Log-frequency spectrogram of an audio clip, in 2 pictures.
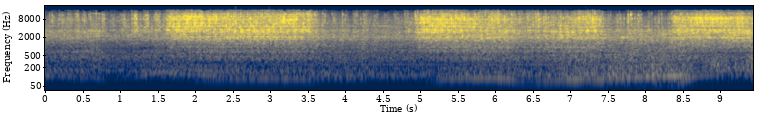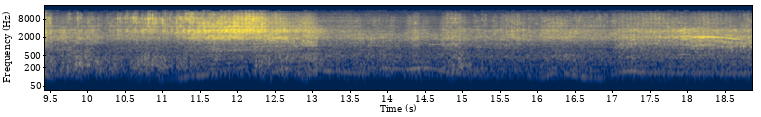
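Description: Demolition derby cars' engines revving hard in about four loud surges, dropping back between them, with a low engine rumble underneath.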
